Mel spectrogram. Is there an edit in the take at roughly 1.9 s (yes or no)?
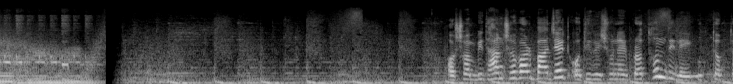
no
